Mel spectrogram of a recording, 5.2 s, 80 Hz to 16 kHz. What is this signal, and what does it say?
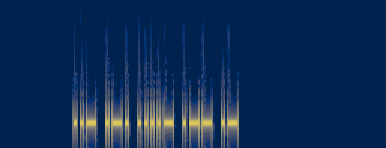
Morse code, heard as a keyed tone, about 28 wpm, 700 Hz. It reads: UR4WA
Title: DXCC-100 Call Signs - 5 Characters - 28wpm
